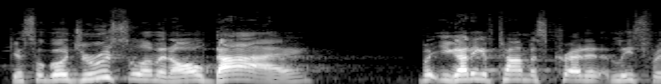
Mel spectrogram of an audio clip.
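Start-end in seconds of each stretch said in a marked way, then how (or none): 0.0-2.0 loud, higher-pitched mock resignation; exaggerated sardonic "oh well"; sarcastic. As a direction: toss it out as if dying were no big deal. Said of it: "if he's being sarcastic".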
